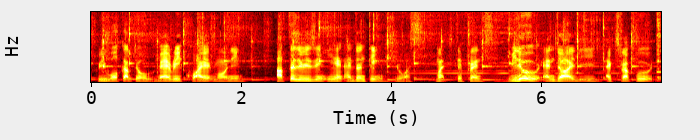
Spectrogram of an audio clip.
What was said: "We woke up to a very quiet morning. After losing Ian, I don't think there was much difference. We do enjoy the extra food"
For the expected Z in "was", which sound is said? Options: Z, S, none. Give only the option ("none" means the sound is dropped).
S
